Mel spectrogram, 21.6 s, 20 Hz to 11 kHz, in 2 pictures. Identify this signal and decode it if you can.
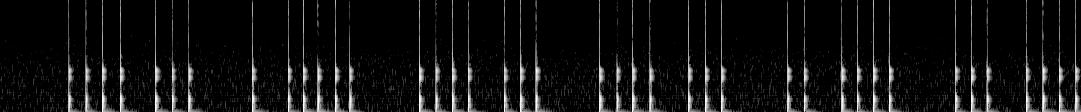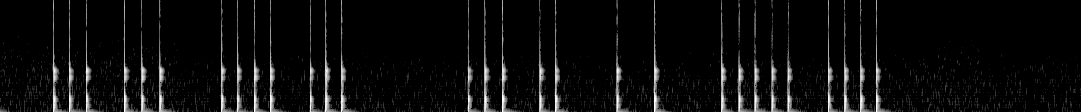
Tap code, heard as knocks on wood, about 6 knocks a second. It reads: SESSIONS MAY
